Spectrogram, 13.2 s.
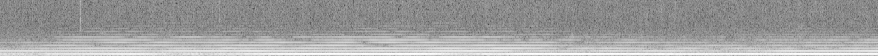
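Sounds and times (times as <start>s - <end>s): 
clarinet thread noise: 0.0s - 13.1s
tornado siren: 0.0s - 13.1s.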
